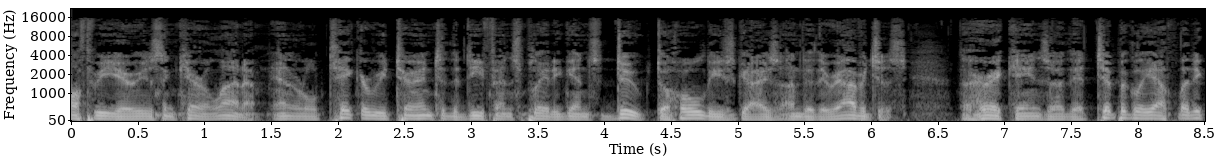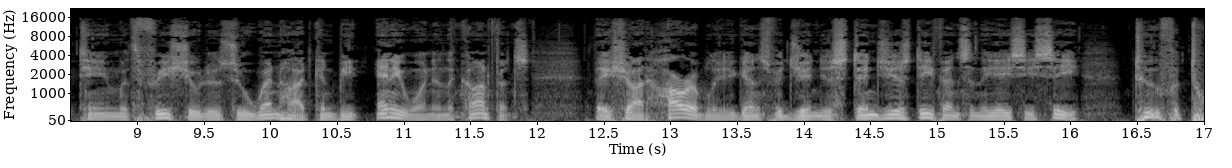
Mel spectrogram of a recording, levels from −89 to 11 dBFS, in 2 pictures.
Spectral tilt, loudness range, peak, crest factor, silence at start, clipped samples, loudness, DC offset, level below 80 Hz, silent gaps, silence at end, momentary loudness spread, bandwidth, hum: -6 dB/octave; 3 LU; -6 dBFS; 16 dB; 0 s; under 0.1%; -22 LUFS; under 0.1%; -36 dBFS; none; 0 s; 7 LU; 15.5 kHz; none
